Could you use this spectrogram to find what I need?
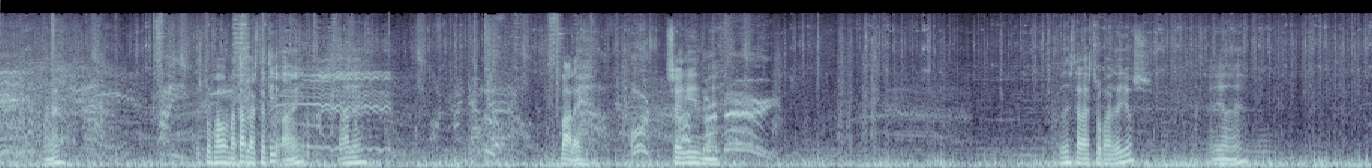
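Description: Horses' hooves thud on grass.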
